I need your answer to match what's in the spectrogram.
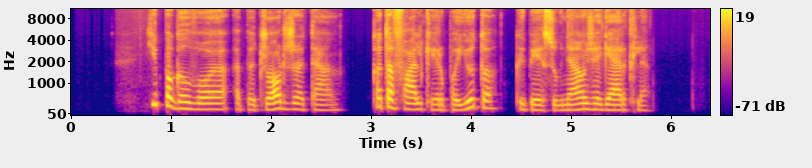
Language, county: Lithuanian, Vilnius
